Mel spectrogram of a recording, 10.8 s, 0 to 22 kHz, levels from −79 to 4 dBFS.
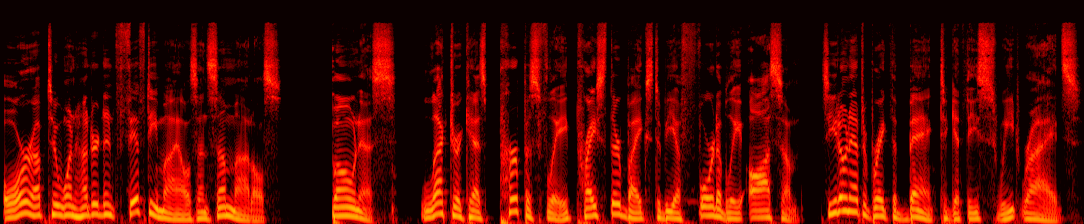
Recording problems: none

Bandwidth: 14.5 kHz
